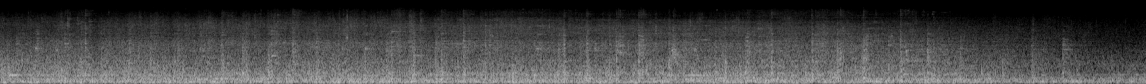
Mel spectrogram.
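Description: Freight cars and a caboose rolling past on jointed track, their wheels clicking over the rail joints. The sound fades near the end as the train moves away.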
